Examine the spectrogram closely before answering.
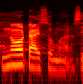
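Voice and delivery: very slow, each word stretched for the class to repeat; slow drawn-out answer. Shown as a demonstration. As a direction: draw it out like a chant for students. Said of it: "क्या इसमें होगा?". (बहुत धीरे, खींचकर बोला गया जवाब)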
